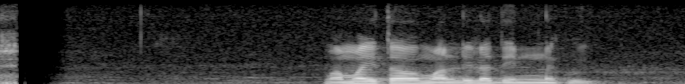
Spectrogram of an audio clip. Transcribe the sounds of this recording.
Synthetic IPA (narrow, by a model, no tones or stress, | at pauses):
mamajt̪amalːilad̪inːaku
